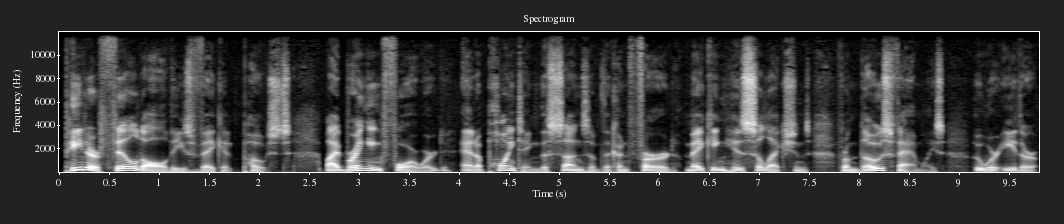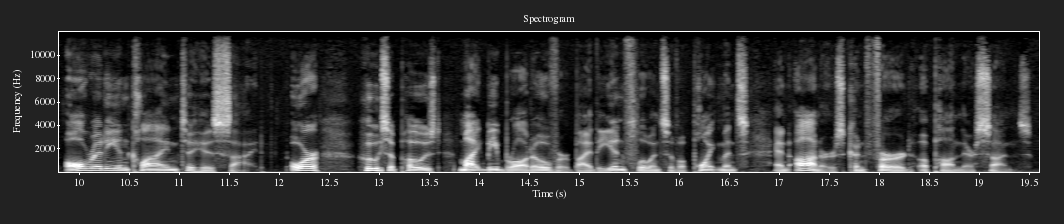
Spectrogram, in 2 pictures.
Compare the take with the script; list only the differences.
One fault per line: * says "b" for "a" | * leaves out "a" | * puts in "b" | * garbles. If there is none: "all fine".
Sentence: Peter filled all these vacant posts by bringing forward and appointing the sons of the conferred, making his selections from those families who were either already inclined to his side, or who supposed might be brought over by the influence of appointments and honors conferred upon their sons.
all fine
